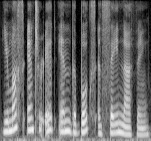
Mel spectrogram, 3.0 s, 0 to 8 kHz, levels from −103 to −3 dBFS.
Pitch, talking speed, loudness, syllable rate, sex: 200 Hz, 200 wpm, -16 LUFS, 4.3 syllables/s, female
